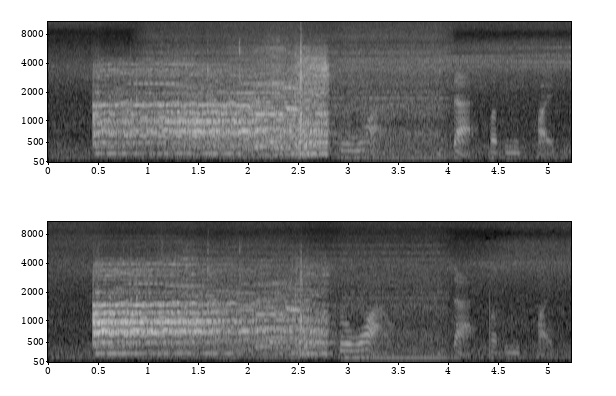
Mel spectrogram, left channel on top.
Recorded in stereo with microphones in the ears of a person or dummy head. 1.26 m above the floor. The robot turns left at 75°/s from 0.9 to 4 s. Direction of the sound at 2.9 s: 55° right (ahead or behind).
